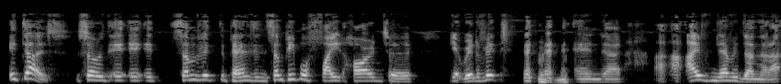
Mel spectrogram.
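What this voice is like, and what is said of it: New York accent. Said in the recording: “speaking of accents, how does the New York accent vary ... my accent isn't as bad as some of the other people that I've grown up with ... I know I do.”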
